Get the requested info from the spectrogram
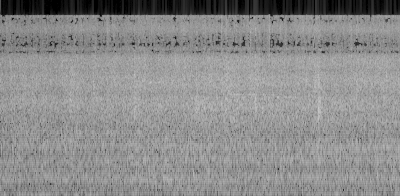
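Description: Heavy rain falling steadily: an even, continuous hiss of rain with a few faint drop ticks.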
